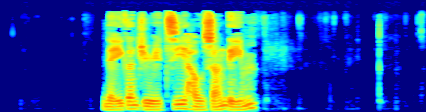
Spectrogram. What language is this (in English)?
Cantonese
